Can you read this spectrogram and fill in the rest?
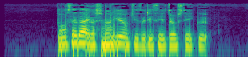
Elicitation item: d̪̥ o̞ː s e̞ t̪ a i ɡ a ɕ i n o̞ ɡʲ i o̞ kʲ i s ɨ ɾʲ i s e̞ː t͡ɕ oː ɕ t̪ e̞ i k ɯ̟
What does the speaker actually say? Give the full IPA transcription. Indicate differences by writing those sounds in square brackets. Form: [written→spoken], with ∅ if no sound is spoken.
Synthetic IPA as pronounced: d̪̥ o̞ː s e̞ [t̪→d̪] a i ɡ a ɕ i n o̞ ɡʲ i o̞ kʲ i [s→z] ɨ ɾʲ i s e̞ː t͡ɕ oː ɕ t̪ e̞ i k ɯ̟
